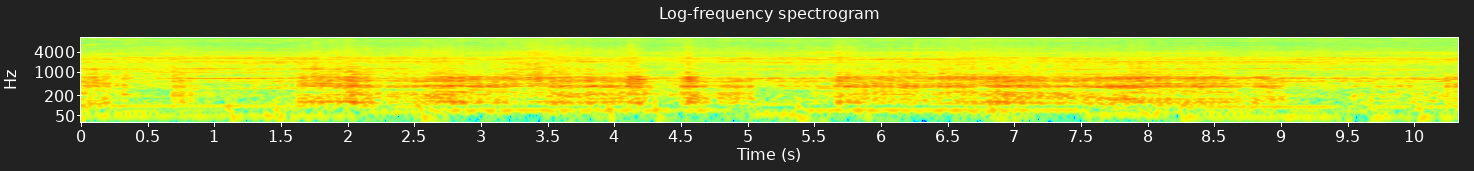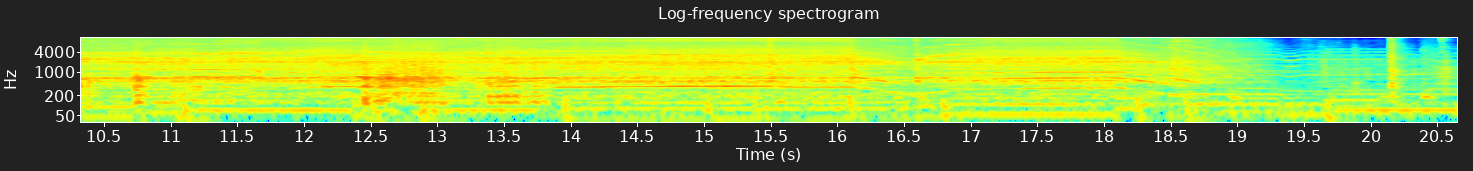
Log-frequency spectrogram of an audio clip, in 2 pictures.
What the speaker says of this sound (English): Now we're gonna grab the mixer and get this cake mix mixed up real good.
